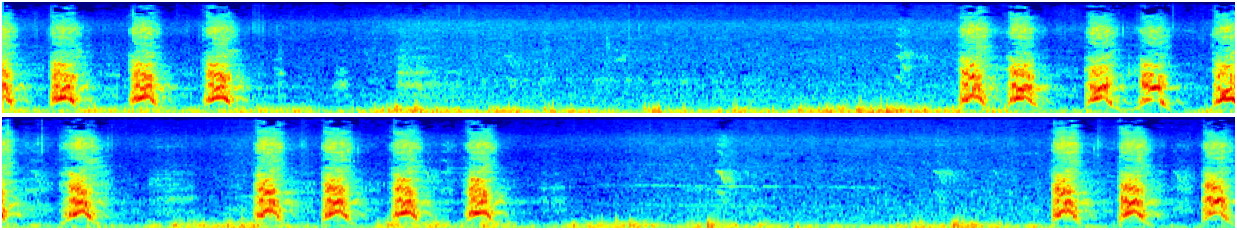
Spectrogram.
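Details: A puppy barks in rapid runs of three to five sharp, evenly spaced yaps, pausing a few seconds between runs, over a steady low rumbling background.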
